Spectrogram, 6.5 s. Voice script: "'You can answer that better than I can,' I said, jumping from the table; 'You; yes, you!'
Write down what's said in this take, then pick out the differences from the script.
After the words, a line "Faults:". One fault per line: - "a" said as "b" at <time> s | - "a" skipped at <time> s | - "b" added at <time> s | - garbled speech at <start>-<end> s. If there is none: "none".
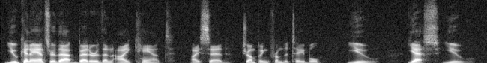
"'You can answer that better than I can't,' I said, jumping from the table; 'You; yes, you!'
Faults:
- "can" said as "can't" at 1.7 s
